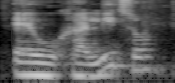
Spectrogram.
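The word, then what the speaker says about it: εὐαγγελίζω: Y la segunda palabra que conforma la palabra evangelio, o en griego que se pronuncia eujalizo, viene siendo la palabra ángelo, que su numeral es el 32, que significa ángel o mensajero divino.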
